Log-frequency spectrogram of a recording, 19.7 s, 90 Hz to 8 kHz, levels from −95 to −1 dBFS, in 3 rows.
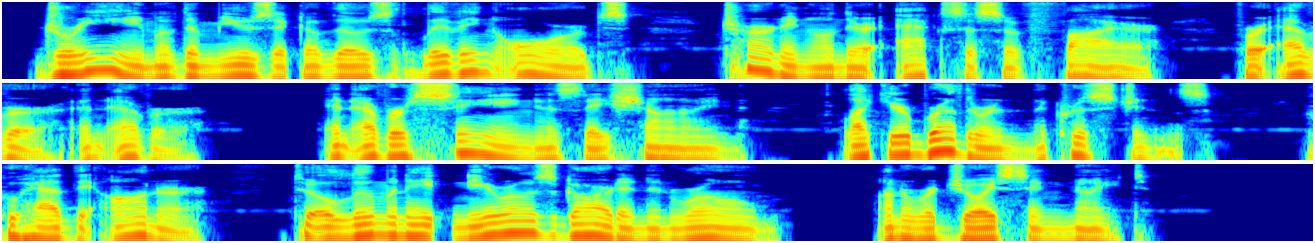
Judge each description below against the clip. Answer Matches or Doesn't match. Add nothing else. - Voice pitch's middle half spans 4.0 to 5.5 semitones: Doesn't match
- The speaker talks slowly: Matches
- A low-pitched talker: Matches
